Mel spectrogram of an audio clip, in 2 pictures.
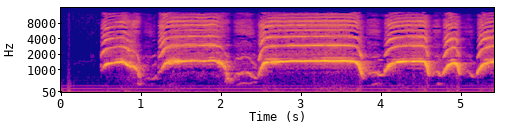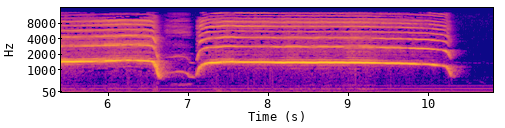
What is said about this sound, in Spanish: Pues díganle a la señora que grite.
